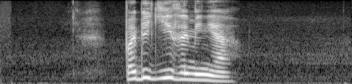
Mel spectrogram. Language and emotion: Russian, neutral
